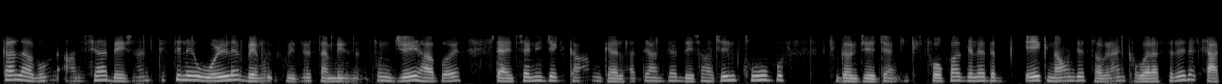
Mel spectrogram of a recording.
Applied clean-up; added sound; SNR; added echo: neural separator model SepFormer WHAM!.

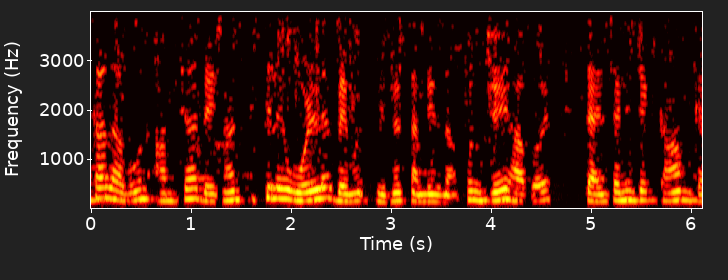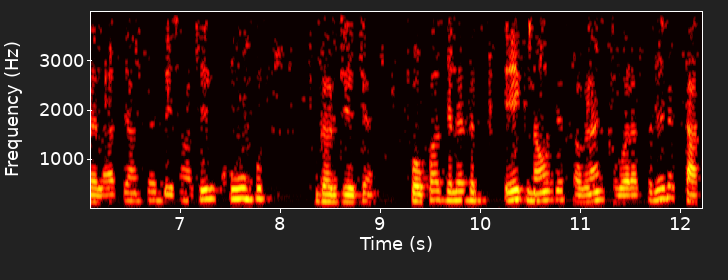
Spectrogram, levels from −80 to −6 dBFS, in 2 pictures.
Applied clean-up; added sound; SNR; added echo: classical method spectral subtraction.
